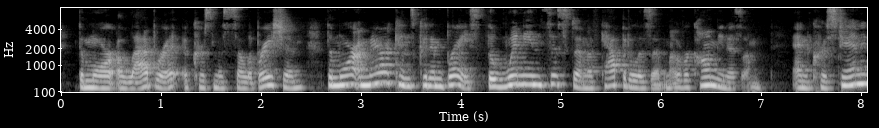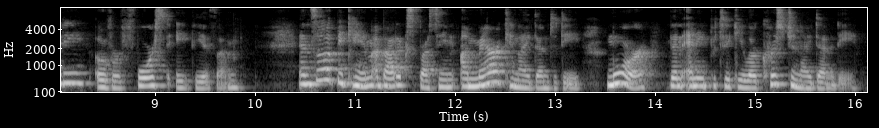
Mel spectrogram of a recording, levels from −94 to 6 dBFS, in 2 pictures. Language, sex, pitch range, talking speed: English, female, 200-275 Hz, 140 wpm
